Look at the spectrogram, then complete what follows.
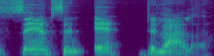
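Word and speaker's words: Samson et Dalila: Samson e deala and the reason why I did the E is because it spelled s a m s o n e t and dalala is spelled D A L I L A so it's done in the native tongue uh writing on January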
